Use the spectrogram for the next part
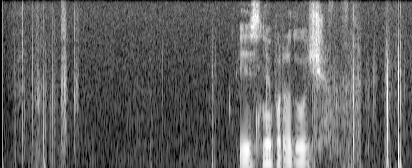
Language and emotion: Russian, neutral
